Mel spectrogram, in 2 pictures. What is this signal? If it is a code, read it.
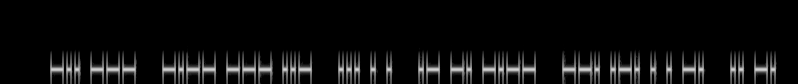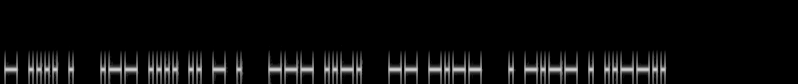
Morse code, heard as a keyed tone, about 28 wpm, 700 Hz. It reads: DO YOU SEE ANY GREEN IN THE WHITE OF MY EYE?
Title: Sentences from Top 500 Words 30wpm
